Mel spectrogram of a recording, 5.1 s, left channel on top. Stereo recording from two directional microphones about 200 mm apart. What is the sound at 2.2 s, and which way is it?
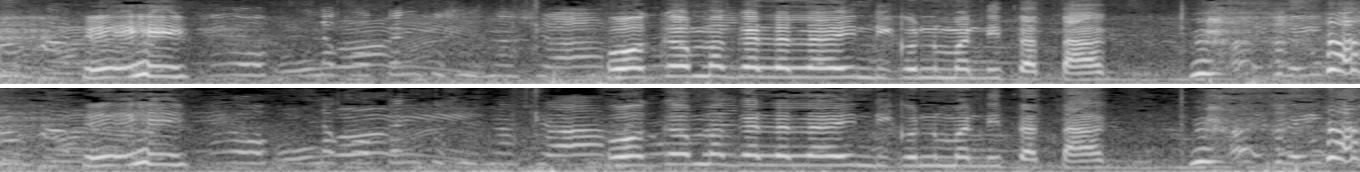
Speech, 10° left (ahead or behind).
